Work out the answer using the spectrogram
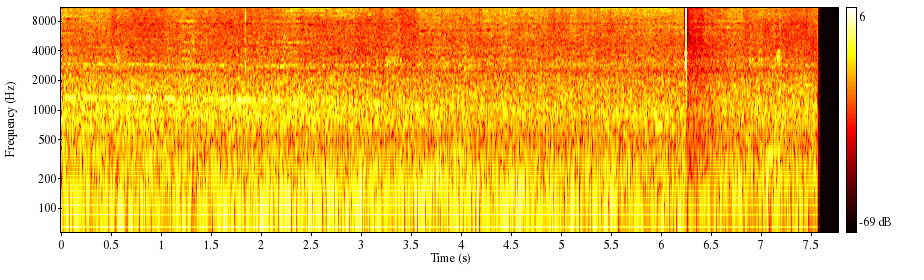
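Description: Class 158 diesel multiple unit pulling away into the distance, a steady low rumble. There is a sharp click about six seconds in, and the sound cuts off abruptly just before the end.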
